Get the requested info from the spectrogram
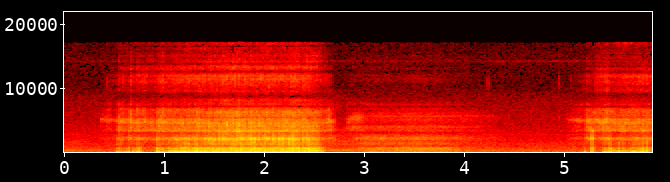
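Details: Man who denies snoring, heard by his partner nightly for 8 years: a loud, rough, rattling in-breath snore lasting about two seconds, a quieter exhale, then the next snore, typical heavy snoring.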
